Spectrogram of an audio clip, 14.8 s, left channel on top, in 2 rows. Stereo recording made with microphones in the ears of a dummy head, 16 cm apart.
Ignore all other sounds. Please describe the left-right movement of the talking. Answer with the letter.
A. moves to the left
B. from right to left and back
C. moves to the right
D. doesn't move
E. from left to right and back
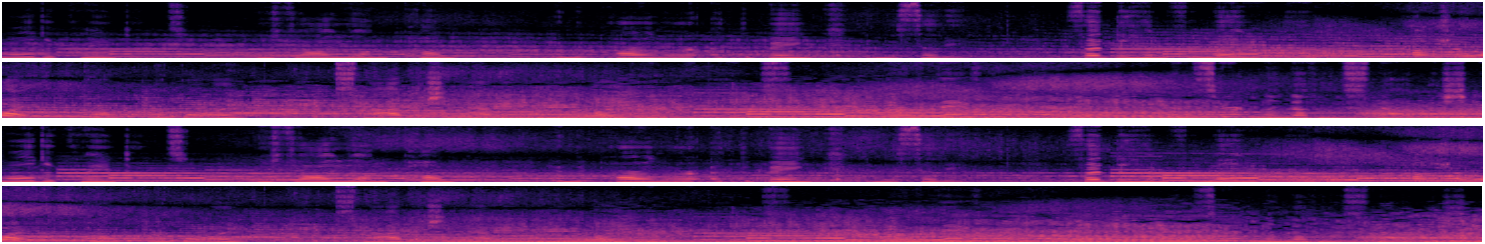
A.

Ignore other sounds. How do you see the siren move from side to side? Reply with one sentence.
In this clip you hear the siren move to the left.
